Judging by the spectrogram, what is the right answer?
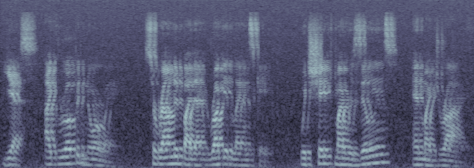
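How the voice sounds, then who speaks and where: A synthetic male voice answering as an AI interview guest, smooth and evasive with scripted-sounding replies. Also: medium pitch, normal speed. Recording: roomy and distant with faint hiss.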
